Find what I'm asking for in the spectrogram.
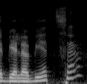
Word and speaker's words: Białowieża: En Polonia, en el Parque Nacional de Białowieża, que es reserva de la biosfera. Dilo otra vez, que me ha gustado mucho cómo te lo has pronunciado. – Parque Nacional de Białowieża.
